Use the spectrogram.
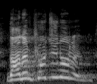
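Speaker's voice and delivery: normal talking voice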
